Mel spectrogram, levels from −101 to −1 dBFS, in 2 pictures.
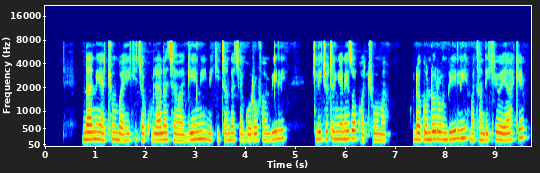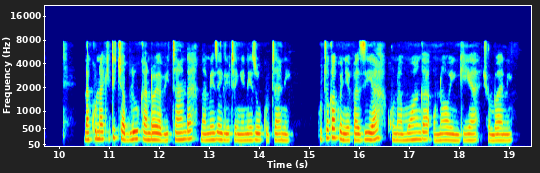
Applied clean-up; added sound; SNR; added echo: none; none; none; none.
